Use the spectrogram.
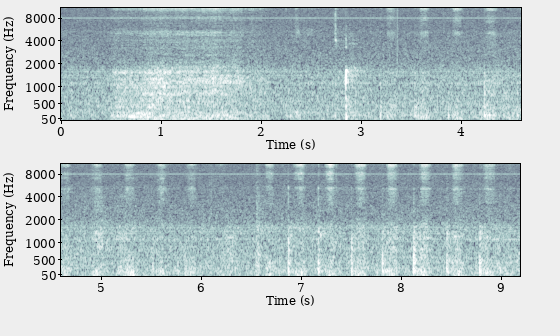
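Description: Pen strokes scratch across paper while sketching a diagram, a steady run of short, quiet scrapes that turns into a quicker rhythmic pattern of separate strokes toward the end.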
